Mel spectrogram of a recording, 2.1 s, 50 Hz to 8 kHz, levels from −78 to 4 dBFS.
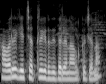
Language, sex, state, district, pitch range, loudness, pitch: Kannada, female, Karnataka, Koppal, 180-215 Hz, -16 LUFS, 210 Hz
